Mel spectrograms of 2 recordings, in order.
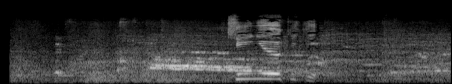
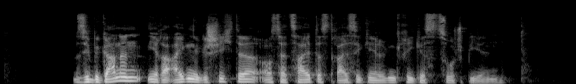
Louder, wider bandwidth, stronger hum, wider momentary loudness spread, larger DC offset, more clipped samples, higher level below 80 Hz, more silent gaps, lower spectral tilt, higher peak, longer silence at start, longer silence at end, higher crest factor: about the same, -21 LUFS vs -20 LUFS; about the same, 11 kHz vs 11.5 kHz; neither; first, 19 LU vs 13 LU; neither; neither; second, -70 dBFS vs -46 dBFS; neither; second, -1.5 dB/octave vs -6.5 dB/octave; about the same, -4 dBFS vs -2 dBFS; second, 0.1 s vs 0.75 s; second, 0 s vs 0.75 s; about the same, 18 dB vs 20 dB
